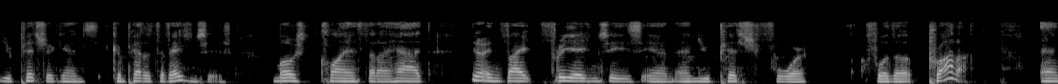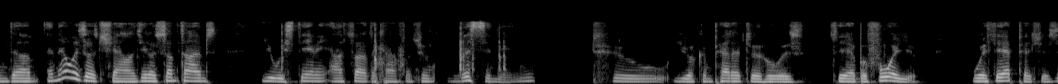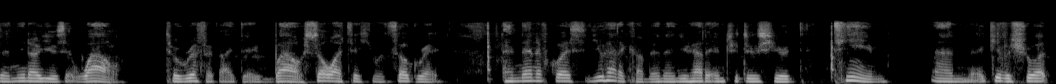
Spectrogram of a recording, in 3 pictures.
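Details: Adult man with stuttering since age five, treated with intensive fluency therapy and now using fluency targets, still reporting blocks; stuttering.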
